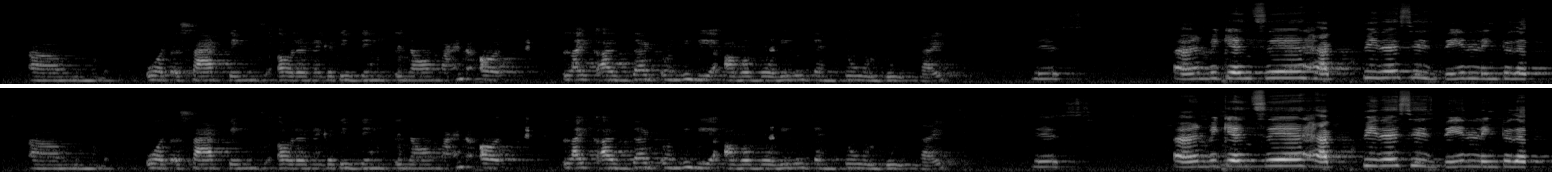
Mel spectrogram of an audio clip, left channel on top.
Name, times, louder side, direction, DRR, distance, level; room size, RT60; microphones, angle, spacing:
voice 1, 0.3-1.1 1.5-5.1 5.6-9.5, right 2 dB, 5° right, 5 dB, 1.8 m, -39 dB
voice 2, 11.7-13.3 13.6-15.3, right 5 dB, 90° right, 10 dB, 1.2 m, -30 dB
29.5 x 23.5 x 8.0 m, 0.91 s
head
